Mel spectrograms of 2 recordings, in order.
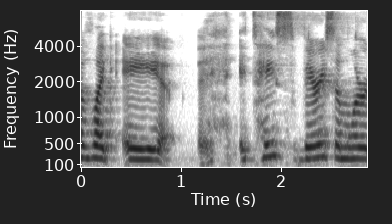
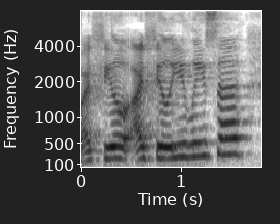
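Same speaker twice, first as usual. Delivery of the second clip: speech breaking into laughter, laughing while talking; 2 semitones higher than usual. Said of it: "I'm laughing looking at all".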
